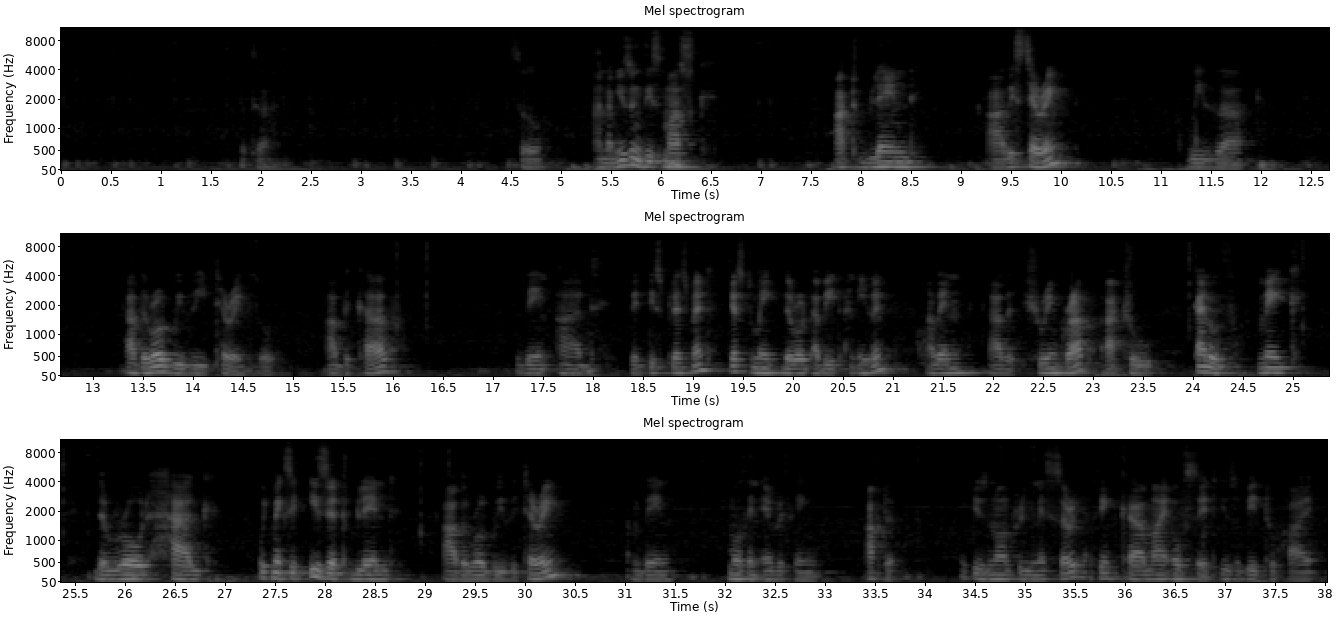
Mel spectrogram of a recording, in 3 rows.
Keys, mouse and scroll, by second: 4.1-5.1 drag, 5.1 alt+a, 5.4 `, 5.6 drag, 7.0 click, 7.7 `, 8.9 `, 11.3 KP_Divide, 13.3 click, 14.6 click, 15.8-16.1 scroll up 6, 16.6-17.7 scroll down 1, 17.7 scroll down 1, 19.0 click, 21.8 click, 23.2 alt+a, 24.5 `, 25.7 click, 26.4-26.9 scroll up 1, 26.9 alt+a, 28.1 `, 31.7 click, 33.9 click, 34.7 click, 35.1 click, 35.9-37.0 drag, 37.0-37.8 scroll down 2, 37.8-38.0 shift+drag.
